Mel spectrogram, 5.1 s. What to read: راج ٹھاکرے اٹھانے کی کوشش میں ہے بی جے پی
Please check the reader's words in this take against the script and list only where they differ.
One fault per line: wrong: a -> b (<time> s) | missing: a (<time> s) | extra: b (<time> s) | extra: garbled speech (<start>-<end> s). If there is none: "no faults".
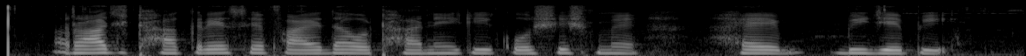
extra: سے فائدہ (1.1 s)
